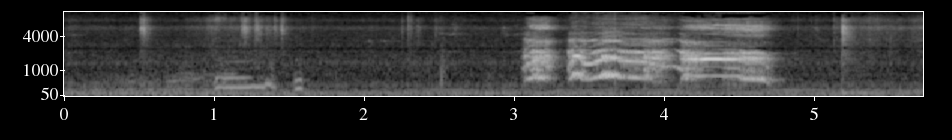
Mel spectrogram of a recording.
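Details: Rooster crowing in a sunny backyard coop shared by mixed egg-laying flocks and bantams: a single loud, harmonic crow of nearly two seconds follows a few soft clucks, with a steady low hum underneath.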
